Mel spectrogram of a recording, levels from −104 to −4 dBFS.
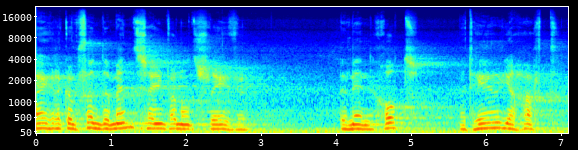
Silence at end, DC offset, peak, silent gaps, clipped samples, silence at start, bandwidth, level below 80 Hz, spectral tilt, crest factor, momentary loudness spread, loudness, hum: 0 s; under 0.1%; -14 dBFS; none; under 0.1%; 0 s; 17 kHz; -44 dBFS; -7.5 dB/octave; 14 dB; 18 LU; -28 LUFS; none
